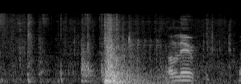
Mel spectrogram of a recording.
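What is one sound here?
A trailer door bangs shut.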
